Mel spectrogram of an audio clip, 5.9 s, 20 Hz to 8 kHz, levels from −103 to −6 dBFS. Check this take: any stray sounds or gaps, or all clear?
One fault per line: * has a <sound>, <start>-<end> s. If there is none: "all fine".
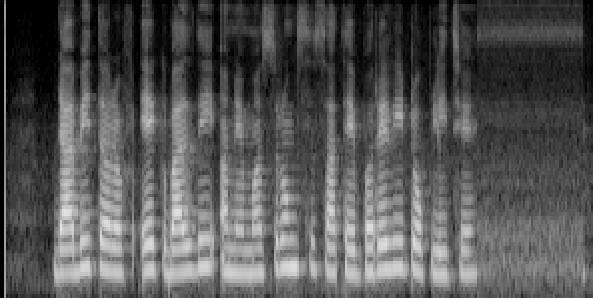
all fine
